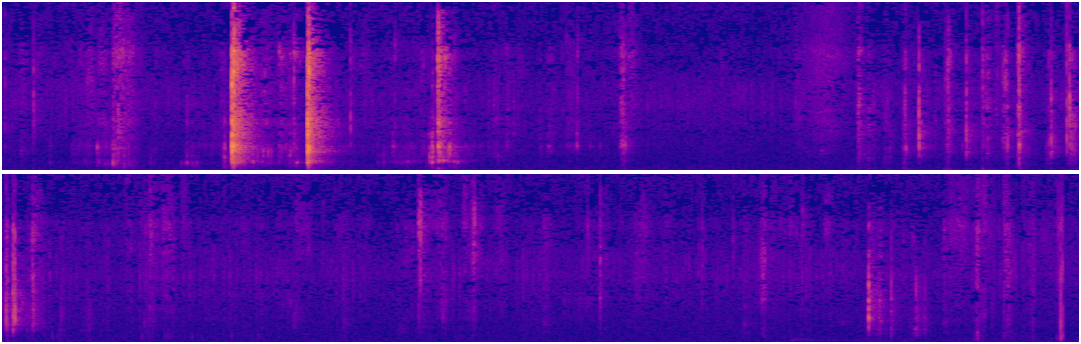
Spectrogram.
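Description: Small metal and plastic parts rattle and click inside a plastic case.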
